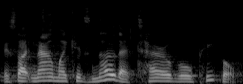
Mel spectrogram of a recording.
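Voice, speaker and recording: A man's voice: on the high side, fairly quick. A man giving a candid live talk, telling personal stories and acting out retellings. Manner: candid storytelling, animated retellings. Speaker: guest speaker. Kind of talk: live talk with audience chat.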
